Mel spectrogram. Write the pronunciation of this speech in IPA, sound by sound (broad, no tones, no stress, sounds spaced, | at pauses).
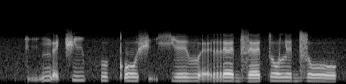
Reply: k ḭ ŋ ɛ̰ t͡ʃ i pʰ ʊ kʼ o ʃ ḭ ç e β ɛ̰ r ɛ d͡z ɛ t o l ɪ d͡z o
